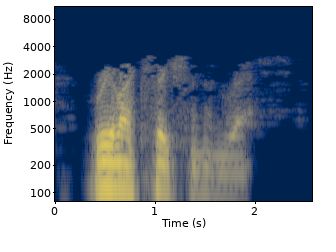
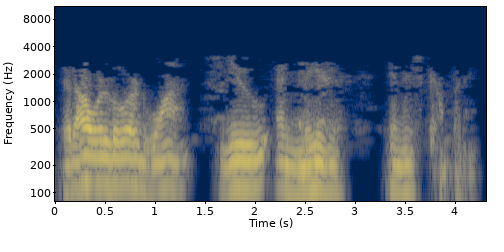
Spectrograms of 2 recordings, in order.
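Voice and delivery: ordinary delivery

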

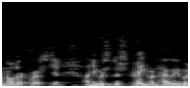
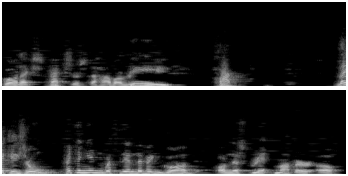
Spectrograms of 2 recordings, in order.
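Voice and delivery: raised, higher-pitched exhortation; earnest preaching; 7 semitones higher than usual. Real, not acted. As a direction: press it home to the congregation. Preacher exhorts the congregation directly.

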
